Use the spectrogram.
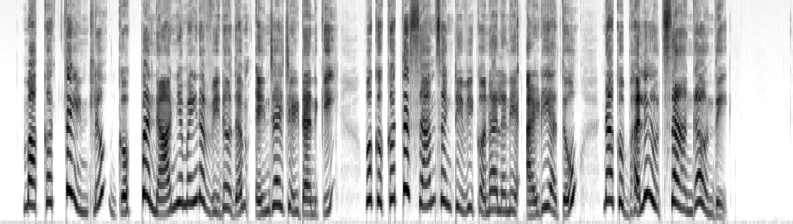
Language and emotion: Telugu, happy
